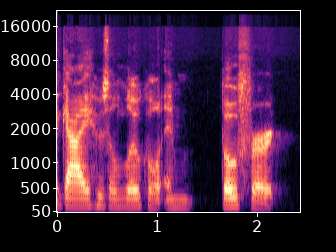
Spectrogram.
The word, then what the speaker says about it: Beaufort: who's a local in Beaufort is that how you say it well it's beautiful Beaufort excuse me Beaufort South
